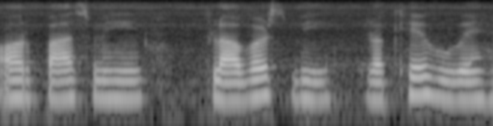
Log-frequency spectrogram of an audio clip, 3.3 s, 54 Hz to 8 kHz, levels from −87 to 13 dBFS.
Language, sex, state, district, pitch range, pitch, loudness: Hindi, female, Uttar Pradesh, Lucknow, 160-170 Hz, 165 Hz, -20 LUFS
